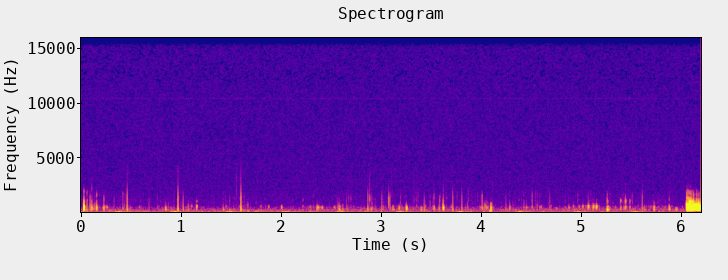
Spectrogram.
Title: More stomach growls UwU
